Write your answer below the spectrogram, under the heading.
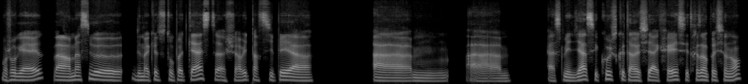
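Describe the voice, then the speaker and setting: Man, thirties, podcast guest; low, clean voice, conversational with halting repeats, close dry sound. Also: clear, resonant tone, no echo. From New Caledonia. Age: 30s. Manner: hesitant, frequent fillers and repeated words. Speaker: podcast guest, finance executive. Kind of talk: conversational interview answers.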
